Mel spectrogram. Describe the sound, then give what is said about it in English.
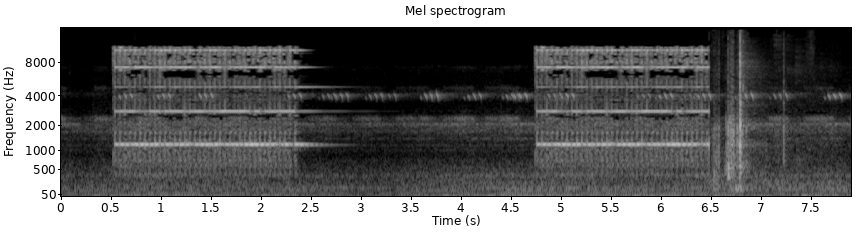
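A telephone rings twice, each shrill, buzzing ring lasting about two seconds with a pause between, followed by a sharp click as the receiver is picked up. A faint insect-like hum runs underneath. “Don't make me star 69 your asses.”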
